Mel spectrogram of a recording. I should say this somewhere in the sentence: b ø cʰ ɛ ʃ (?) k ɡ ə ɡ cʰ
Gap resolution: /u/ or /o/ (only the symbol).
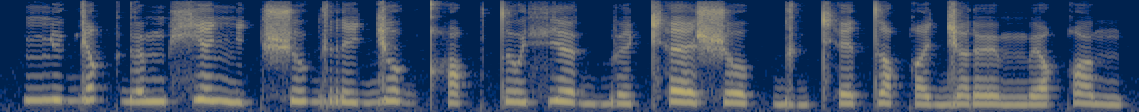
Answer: o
